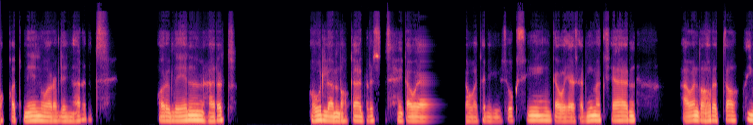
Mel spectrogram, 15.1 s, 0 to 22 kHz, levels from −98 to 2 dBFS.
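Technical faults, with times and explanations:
8.41–9.32 s, long network dropout: the speech turns into a fading buzzy smear, then about 0.43 s of near silence, and resumes with roughly 0.9 s missing, likely from packets that never arrived. The spectrogram shows smeared harmonics decaying into an empty band, and the waveform shows a flat gap.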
